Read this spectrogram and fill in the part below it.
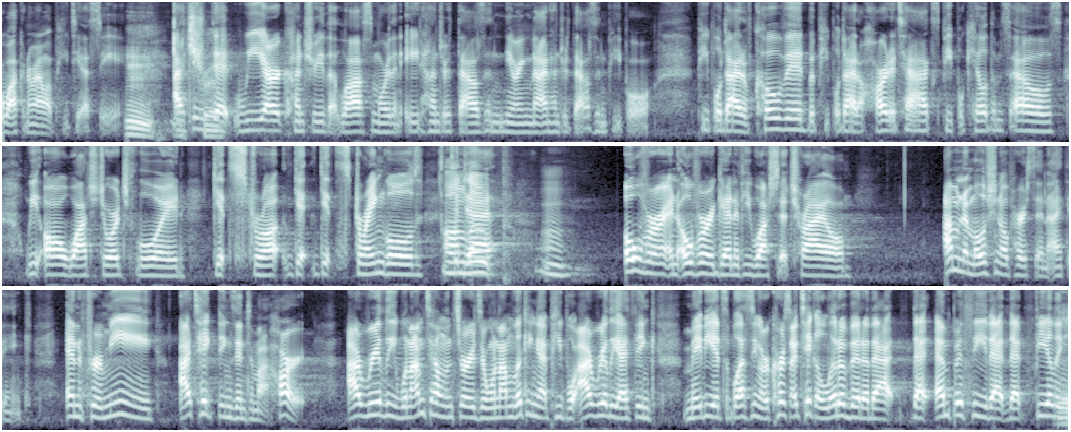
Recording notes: Beyond the Scenes LIVE at SXSW. In this live edition of Beyond the Scenes from South By Southwest in Austin, Texas.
